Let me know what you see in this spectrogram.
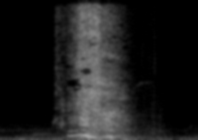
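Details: A single sharp, explosive sneeze with a hissing rush of air, then quiet, while sitting on a bed; sneeze.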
